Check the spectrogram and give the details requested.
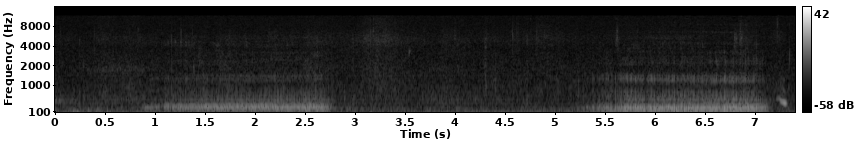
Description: You hear a guy snore, you laugh. Simple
